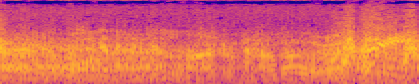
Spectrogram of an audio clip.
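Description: A middle-aged man calls out loudly.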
